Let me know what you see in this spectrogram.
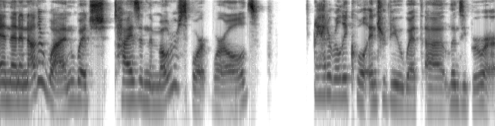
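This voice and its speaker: Speaking at a moderate pace, a woman with a fairly low pitch has an ordinary speaking voice. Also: lively intonation. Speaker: podcast host. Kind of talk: casual chat. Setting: video call.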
